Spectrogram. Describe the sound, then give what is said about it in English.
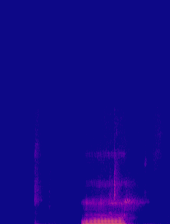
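A person lets out one long, groaning yawn, voiced and drawn out for nearly a second before trailing off, with a brief breath just before it and no talking. “you're not going to start yawning on the podcast because you ain't going to make me start yawning”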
